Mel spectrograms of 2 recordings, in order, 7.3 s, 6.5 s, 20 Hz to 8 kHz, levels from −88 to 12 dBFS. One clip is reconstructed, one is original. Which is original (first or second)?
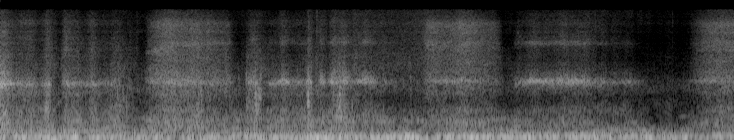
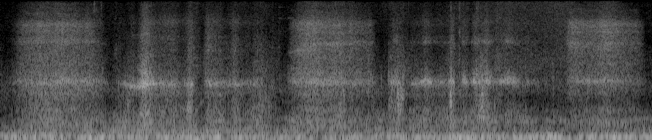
second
